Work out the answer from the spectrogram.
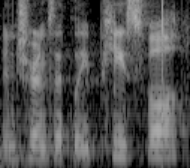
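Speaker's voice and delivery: hushed, reverent prayer over music; gentle closing prayer to the class; soft devotional invocation. Acted. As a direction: offer the words like a quiet blessing. Devotional invocation and Sanskrit chant.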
